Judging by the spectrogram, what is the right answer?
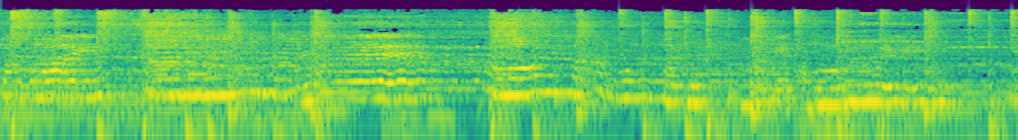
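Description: Music: a woman singing a melody over plucked guitar and a steady beat.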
